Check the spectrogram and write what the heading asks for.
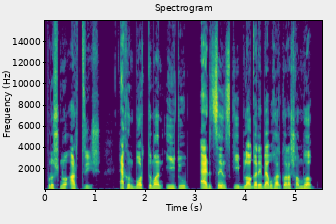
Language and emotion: Bengali, neutral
